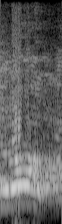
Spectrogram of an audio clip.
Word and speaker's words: Louisville: But it is Louisville like you got marbles in your mouth or whatever.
